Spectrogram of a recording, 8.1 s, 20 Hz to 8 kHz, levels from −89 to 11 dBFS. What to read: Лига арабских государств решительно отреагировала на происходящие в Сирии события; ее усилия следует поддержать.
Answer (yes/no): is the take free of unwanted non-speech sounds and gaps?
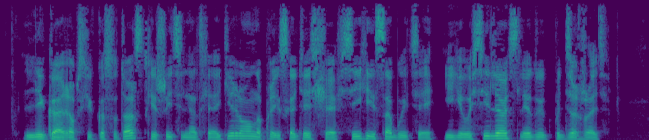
yes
